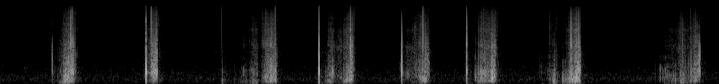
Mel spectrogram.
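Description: A bamboo ear pick slowly scratches the black felt face of a small hollow aluminium electret microphone capsule held in the fingertips. Eight separate crackly, rasping scratch bursts are heard, several opening with a sharp click. Quiet pauses fall between the bursts.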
